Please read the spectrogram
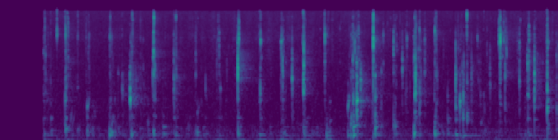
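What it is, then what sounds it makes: Plastic drink bottle, full. A Prime hydration plastic bottle, full of purple liquid and held sideways, is tapped and scratched with fingertips and nails on its ridged plastic label area, with some handling. After a brief silence, a rapid, irregular run of short, dry taps follows, each with a hollow, low thud and quick bright clicks and scratchy rasps that die away almost instantly.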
